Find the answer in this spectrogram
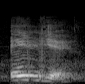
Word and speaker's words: elle: Double L has its own pronunciation. It would be il, similar to the GL in Italian. So this would be elle, right? In some Spanish-speaking countries like Argentina and Uruguay, the sound would be sh, but for most other countries it's elle.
